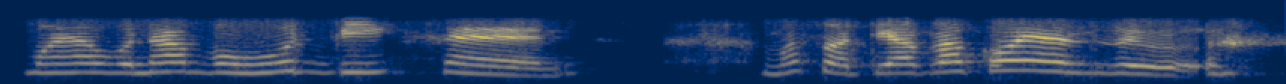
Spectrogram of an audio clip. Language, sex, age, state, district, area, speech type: Assamese, female, 30-45, Assam, Biswanath, rural, conversation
